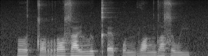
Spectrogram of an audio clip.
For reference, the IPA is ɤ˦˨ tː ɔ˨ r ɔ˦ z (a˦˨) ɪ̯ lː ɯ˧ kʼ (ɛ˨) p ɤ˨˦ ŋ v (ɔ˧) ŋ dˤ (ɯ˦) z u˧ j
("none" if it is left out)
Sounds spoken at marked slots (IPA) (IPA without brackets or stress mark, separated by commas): a˧, ɛ˨, ɔ˨˦, ɯ˦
